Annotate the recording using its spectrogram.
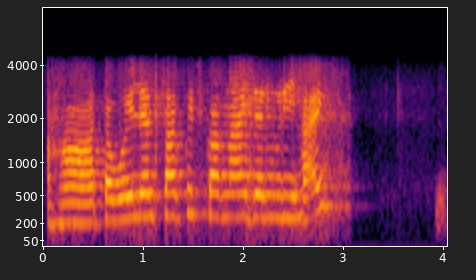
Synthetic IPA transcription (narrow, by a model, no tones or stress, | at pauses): ɦãt̪ɔoɦilelsəb̚ʱkit͡ʃʰkəɾnajd͡ʒəɾuɾiɦəj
